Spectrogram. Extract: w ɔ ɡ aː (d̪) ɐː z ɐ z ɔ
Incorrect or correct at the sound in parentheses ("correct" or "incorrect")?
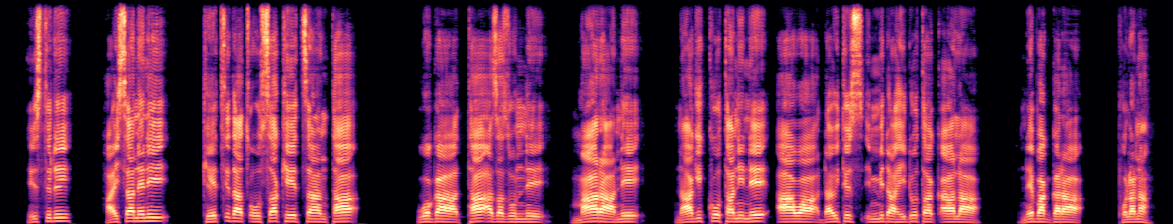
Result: incorrect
